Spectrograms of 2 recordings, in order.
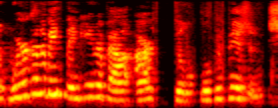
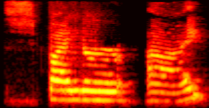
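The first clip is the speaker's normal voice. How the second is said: slow reveal; 4 dB louder, much slower than usual. Shown as a demonstration. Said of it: "And I have spider I".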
